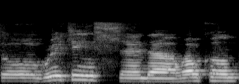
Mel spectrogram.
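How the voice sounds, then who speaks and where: A man with a Brazilian Portuguese accent talks at a fairly high pitch with ordinary pitch variation. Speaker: conference speaker, software developer. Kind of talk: conference presentation. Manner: hesitant, frequent fillers.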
